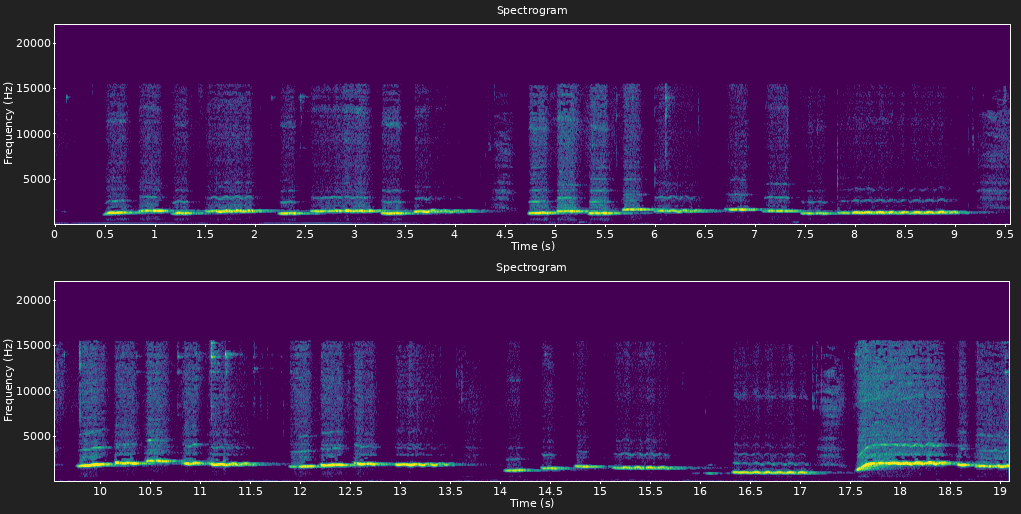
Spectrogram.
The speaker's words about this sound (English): So I'm going to whistle. ….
